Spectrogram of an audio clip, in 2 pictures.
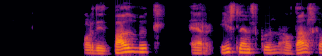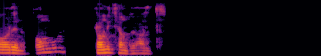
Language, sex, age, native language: Icelandic, male, 60-69, Icelandic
